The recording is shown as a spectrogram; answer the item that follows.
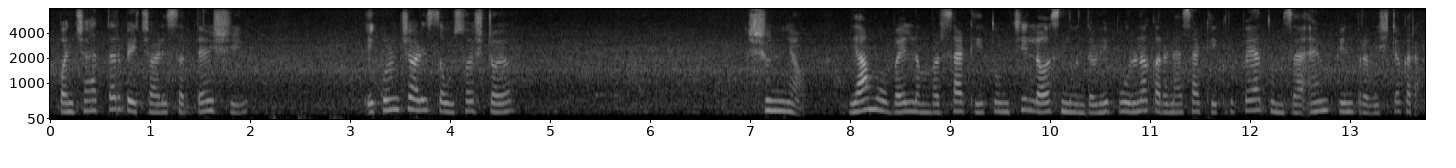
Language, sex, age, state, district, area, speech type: Marathi, female, 18-30, Maharashtra, Amravati, urban, read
